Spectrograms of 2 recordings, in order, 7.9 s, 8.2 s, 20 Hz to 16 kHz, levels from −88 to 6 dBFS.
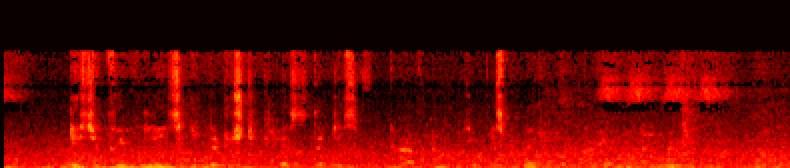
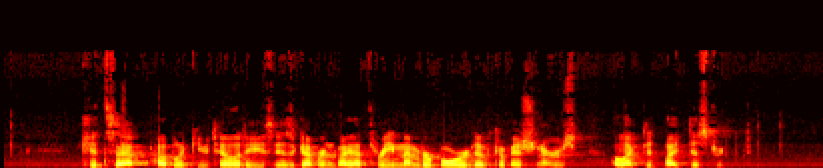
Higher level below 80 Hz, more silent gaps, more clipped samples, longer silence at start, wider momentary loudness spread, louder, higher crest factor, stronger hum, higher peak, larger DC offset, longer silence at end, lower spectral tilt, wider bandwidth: first, -54 dBFS vs -72 dBFS; neither; neither; second, 0.05 s vs 0.8 s; about the same, 12 LU vs 13 LU; second, -37 LUFS vs -19 LUFS; about the same, 22 dB vs 18 dB; neither; second, -16 dBFS vs 0 dBFS; neither; second, 0 s vs 1 s; about the same, -3.5 dB/octave vs -3.5 dB/octave; about the same, 11.5 kHz vs 11.5 kHz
